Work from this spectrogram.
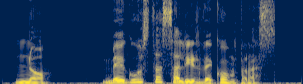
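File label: No I like to go out to shop, Spanish, male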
